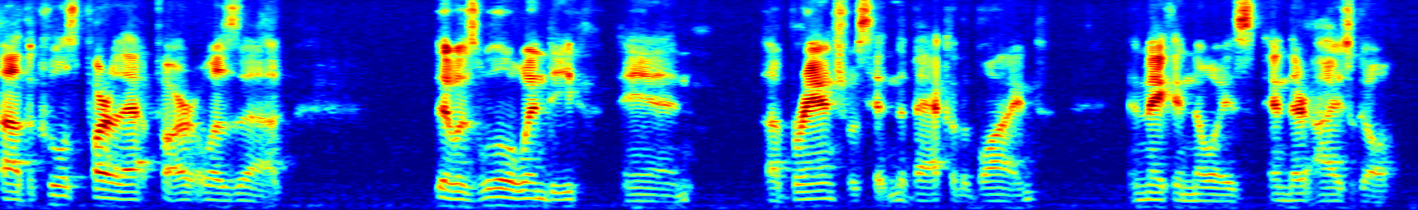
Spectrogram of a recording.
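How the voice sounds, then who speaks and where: Man, 30s, podcast host, casual storytelling, low pitch, bright forceful tone. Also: normal speed. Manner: animated, laughing storyteller.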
